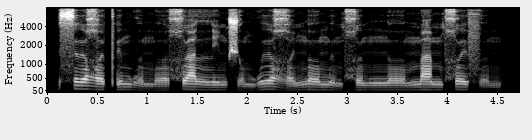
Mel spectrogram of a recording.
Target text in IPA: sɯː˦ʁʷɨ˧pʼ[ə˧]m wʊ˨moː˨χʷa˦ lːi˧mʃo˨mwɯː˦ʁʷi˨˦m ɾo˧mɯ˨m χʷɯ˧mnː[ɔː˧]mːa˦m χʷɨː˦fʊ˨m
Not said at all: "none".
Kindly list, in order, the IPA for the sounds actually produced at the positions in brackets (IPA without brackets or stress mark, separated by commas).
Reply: ɨ˧, oː˧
